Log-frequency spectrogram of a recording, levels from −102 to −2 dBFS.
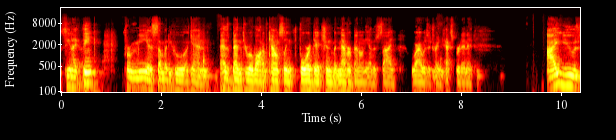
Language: English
